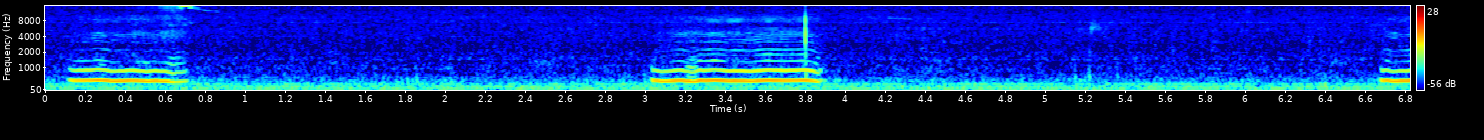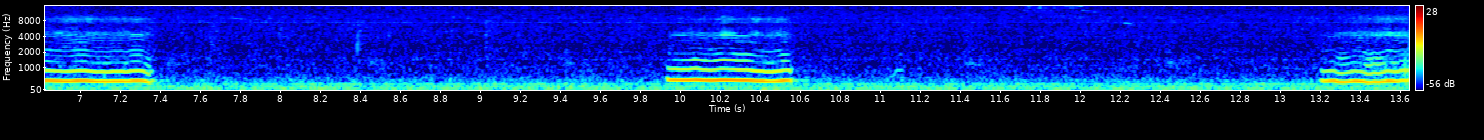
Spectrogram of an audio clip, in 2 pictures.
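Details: Sleeping pet ferret snoring indoors: short whistled, slightly wavering tones, each under a second long, repeated about every three seconds with quiet pauses between, over a faint steady room hum.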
